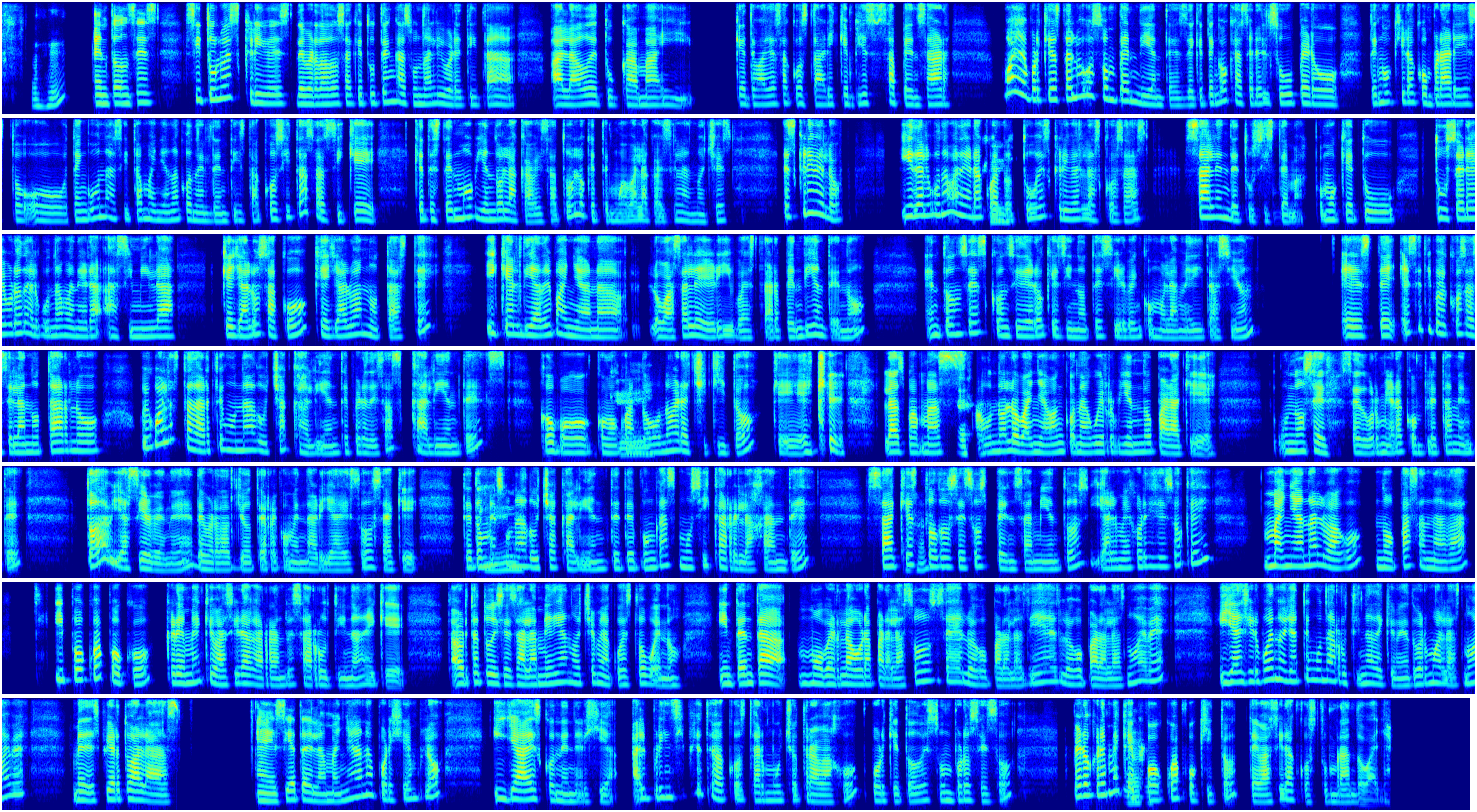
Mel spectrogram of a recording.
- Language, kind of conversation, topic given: Spanish, advice, ¿Cómo puedo despertar con más energía por las mañanas?
- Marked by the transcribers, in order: laughing while speaking: "que"; chuckle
